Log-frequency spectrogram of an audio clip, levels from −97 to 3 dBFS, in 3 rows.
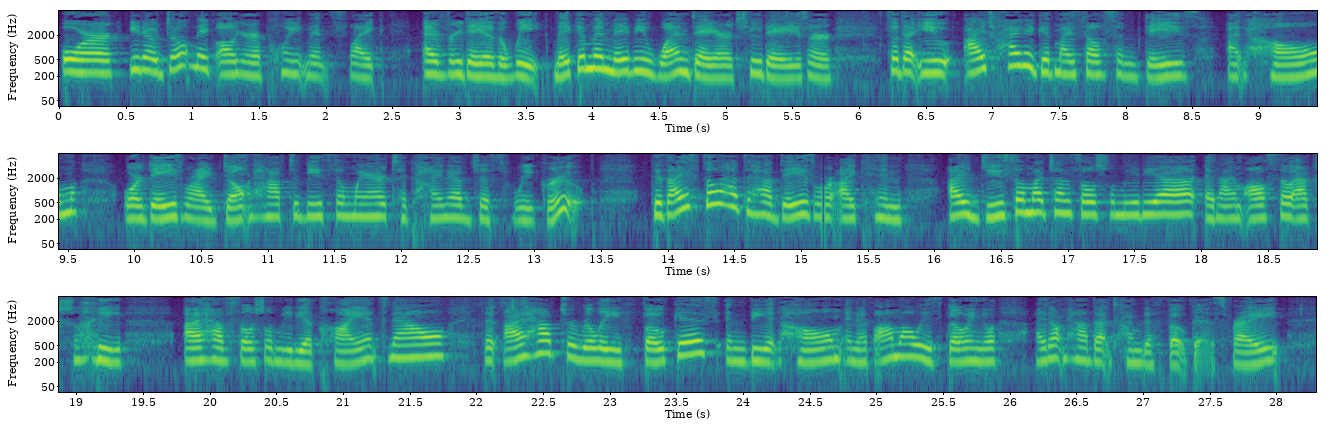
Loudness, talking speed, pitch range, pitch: -17 LUFS, 210 wpm, 205-255 Hz, 225 Hz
